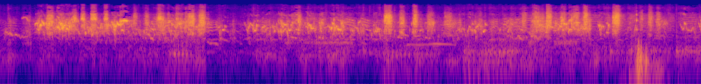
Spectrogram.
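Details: Playing budgerigars in various colours keep up lively chirping, bursts of warbled twitter and sharp notes, with a lone thump of movement near the end.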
